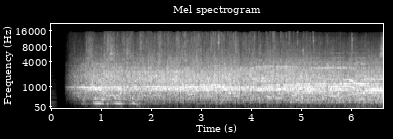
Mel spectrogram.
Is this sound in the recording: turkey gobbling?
no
